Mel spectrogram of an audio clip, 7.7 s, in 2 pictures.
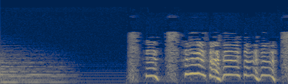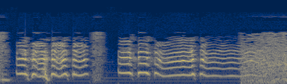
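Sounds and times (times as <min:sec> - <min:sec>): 
whining whimpering vocal sound effect: 0:01.8 - 0:07.5.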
